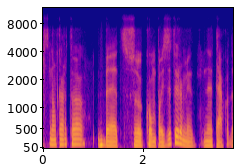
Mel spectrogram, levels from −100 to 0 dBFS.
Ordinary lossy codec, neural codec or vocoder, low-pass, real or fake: Opus, 16 kbps; codec, 16 kHz, 4 kbps, X-Codec, HuBERT features, trained on LibriSpeech; 7.2 kHz; fake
